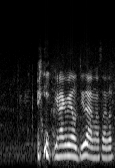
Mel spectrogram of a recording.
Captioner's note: laughs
